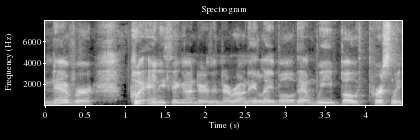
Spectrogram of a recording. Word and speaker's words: Naravane: This is our Nerone. That's the authentic pronunciation of my last name. We've Americanized it to Naravane, which is fine. Call it Nerone, call it Naravane. It's perfectly fine.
